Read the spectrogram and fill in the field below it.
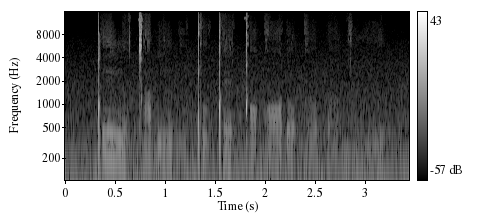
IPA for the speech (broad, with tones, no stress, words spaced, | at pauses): ǃĩ˥ nɯ˩ɡ͡ǀa˥bĩ˩ ɡ͡bu˥ǃu˥ǃe˥˩ ǃɔ˥ɡɔː˥ɗo˩˥kɤ˩˥ pɤ˩˥ ɡi˩˥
